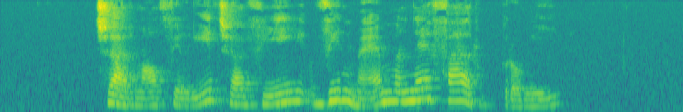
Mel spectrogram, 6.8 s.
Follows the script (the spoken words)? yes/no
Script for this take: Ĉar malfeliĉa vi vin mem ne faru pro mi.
yes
